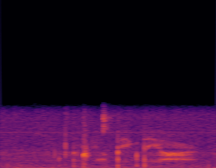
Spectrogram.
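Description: A few short clicks and high squeaks from northern cardinals at the nest (the nestlings and the adult male beside them), with a slightly longer squeak near the end.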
